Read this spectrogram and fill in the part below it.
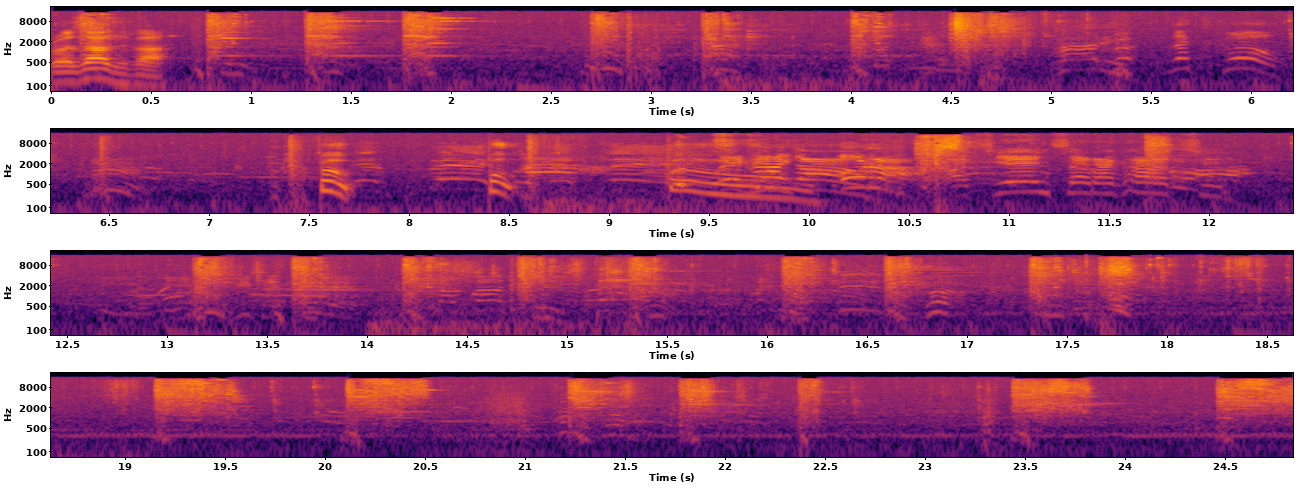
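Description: Swords clash and clang in quick, sharp hits.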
